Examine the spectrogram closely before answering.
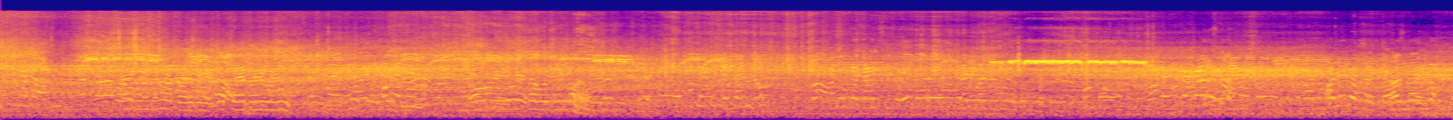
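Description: A crowd of men talks excitedly nearby outdoors.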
